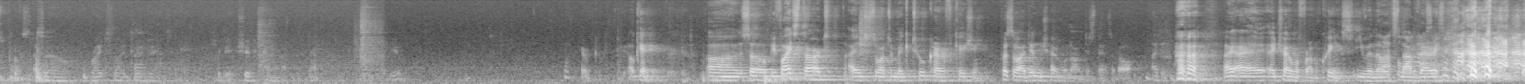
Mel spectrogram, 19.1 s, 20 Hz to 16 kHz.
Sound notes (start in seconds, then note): 14.5 laughs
